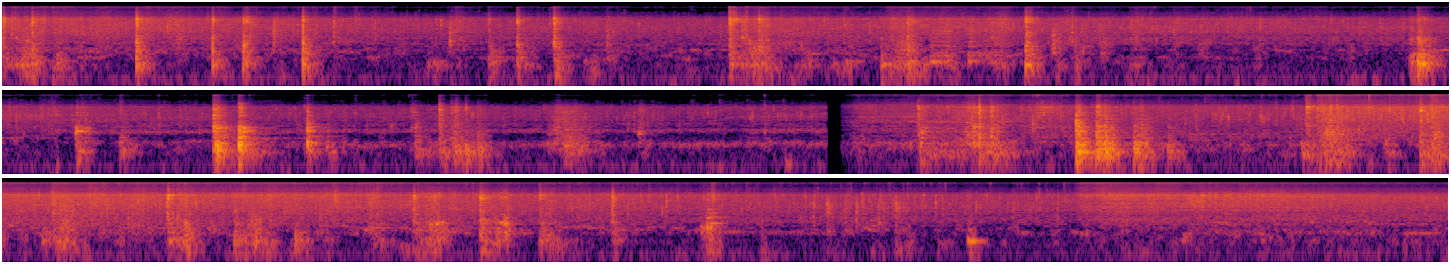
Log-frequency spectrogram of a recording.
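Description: Chicken masala frying and sizzling in an aluminium kadai, stirred with a metal spatula that scrapes and clinks against the pan over and over.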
